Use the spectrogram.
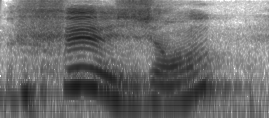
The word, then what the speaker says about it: faisons: Nous faisons. So the AI is an E.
